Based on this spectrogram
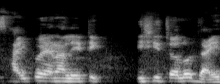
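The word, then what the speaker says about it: psychoanalytic: আর এরপরে দেখো, সাইকো অ্যানালিটিক মানে এই বানানটা মনে রাখবা হচ্ছে কেমন করে? পিসি চলো যাই রে, এর উচ্চারণ হচ্ছে কি? সাইকো অ্যানালিটিক।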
